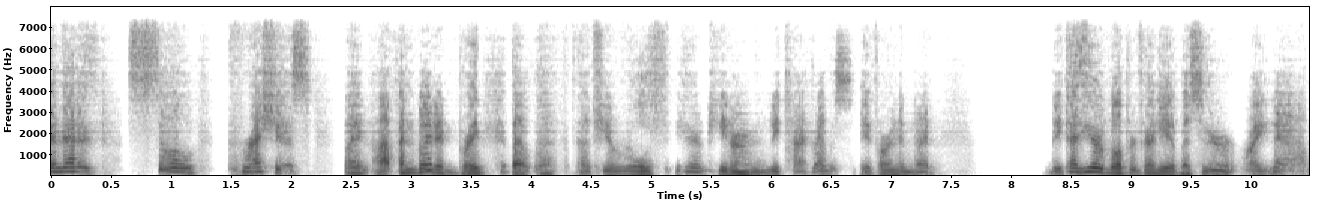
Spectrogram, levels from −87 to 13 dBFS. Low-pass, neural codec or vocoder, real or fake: 7.2 kHz; codec, 44.1 kHz, 0.9 kbps, DAC; fake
